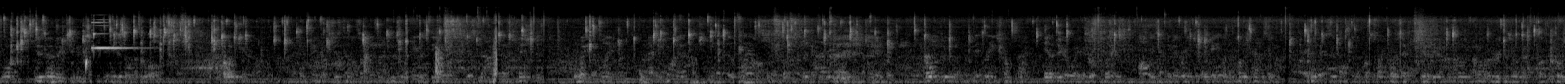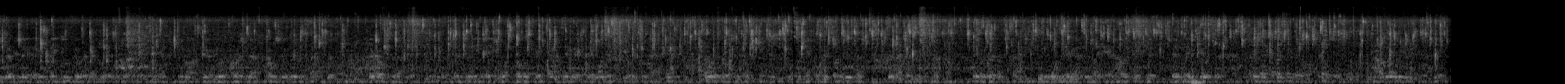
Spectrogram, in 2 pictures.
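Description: Battered fish fillets deep-frying in hot oil in a steel wok: a steady sizzle full of small crackles. A short high tone sounds briefly about a second in.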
